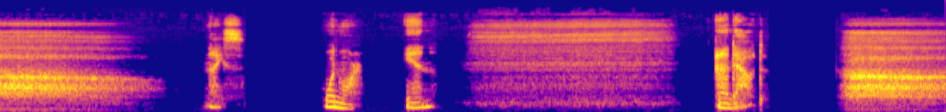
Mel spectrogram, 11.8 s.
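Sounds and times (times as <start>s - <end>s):
deep slow breath out through the mouth during a relaxation exercise: 0.0s - 2.0s, 5.9s - 8.5s, 10.5s - 11.8s
speech: 2.8s - 3.1s, 4.1s - 6.1s, 9.0s - 9.6s.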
